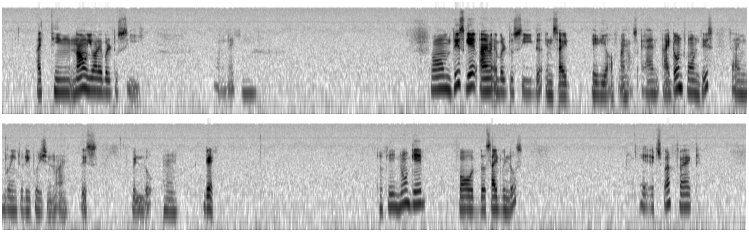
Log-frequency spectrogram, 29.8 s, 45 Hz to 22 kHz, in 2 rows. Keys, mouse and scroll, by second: 3.6-5.4 middle drag, 6.9-11.9 middle drag, 13.1-15.4 middle drag, 15.4-17.3 drag, 18.9-21.6 middle drag, 21.8 middle click, 22.6-24.9 middle drag, 25.8 middle click, 26.3 middle click, 29.4-29.7 middle drag.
